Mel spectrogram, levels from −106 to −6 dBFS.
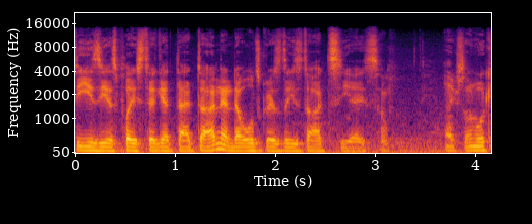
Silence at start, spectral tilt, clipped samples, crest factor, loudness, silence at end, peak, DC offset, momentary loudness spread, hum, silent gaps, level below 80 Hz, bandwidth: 0 s; -5 dB/octave; under 0.1%; 18 dB; -25 LUFS; 0 s; -8 dBFS; under 0.1%; 13 LU; none; none; -44 dBFS; 14 kHz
